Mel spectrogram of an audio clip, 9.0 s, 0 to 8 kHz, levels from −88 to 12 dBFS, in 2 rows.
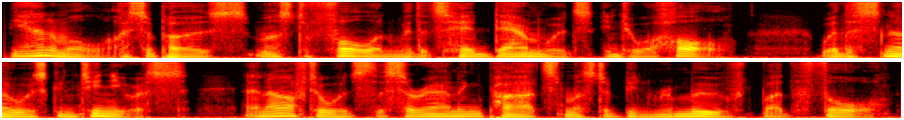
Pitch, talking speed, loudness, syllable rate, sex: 105 Hz, 205 wpm, -21 LUFS, 5.6 syllables/s, male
